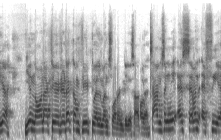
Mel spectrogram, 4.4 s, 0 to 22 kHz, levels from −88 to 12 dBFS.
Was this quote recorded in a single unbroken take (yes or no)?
no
